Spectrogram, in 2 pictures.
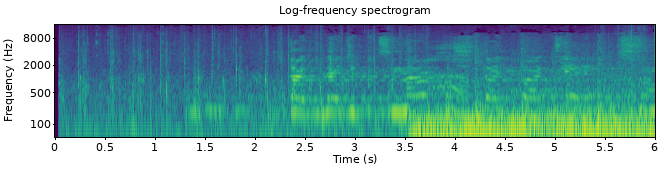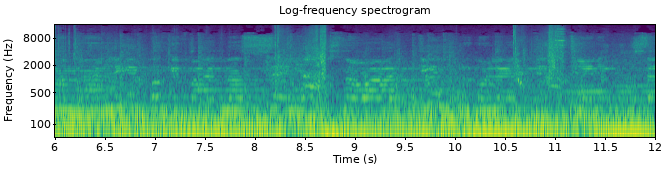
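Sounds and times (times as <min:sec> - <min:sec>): horse hooves clip-clopping on dirt: 0:00.0 - 0:04.4.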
